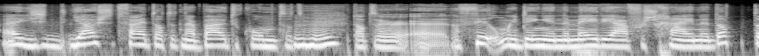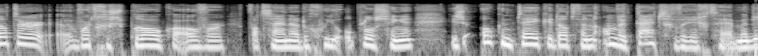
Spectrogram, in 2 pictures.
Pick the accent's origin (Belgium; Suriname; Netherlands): Netherlands; Maar ik vind op zijn minst dat wij als Nederlanders voorop zouden moeten lopen hierin.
